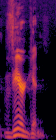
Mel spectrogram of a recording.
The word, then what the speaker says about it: wyrgan: But uh, but this is an old English word that I'm talking about called vir- virgin. Virgin. It's pronounced. It's it's spelled W Y R G A N. So why it sounds like virgin, I don't know, but it's old English, and that word.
